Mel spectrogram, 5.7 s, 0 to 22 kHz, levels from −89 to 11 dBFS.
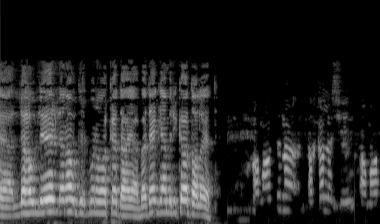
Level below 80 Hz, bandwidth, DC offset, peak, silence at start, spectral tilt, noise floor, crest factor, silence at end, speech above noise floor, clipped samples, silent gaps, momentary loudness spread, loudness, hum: -64 dBFS; 7.4 kHz; under 0.1%; -4 dBFS; 0 s; -5 dB/octave; -39 dBFS; 16 dB; 0.05 s; 19 dB; under 0.1%; none; 17 LU; -19 LUFS; none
